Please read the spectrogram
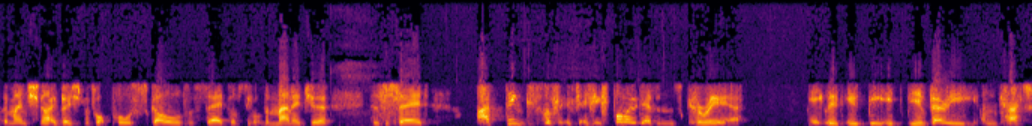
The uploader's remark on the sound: on the phone once again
